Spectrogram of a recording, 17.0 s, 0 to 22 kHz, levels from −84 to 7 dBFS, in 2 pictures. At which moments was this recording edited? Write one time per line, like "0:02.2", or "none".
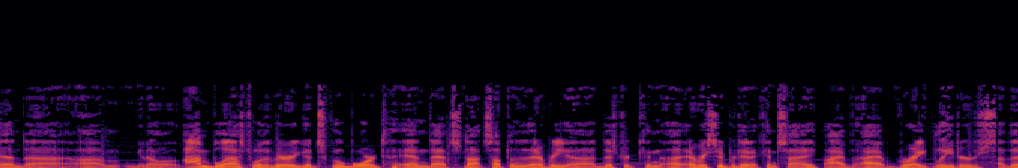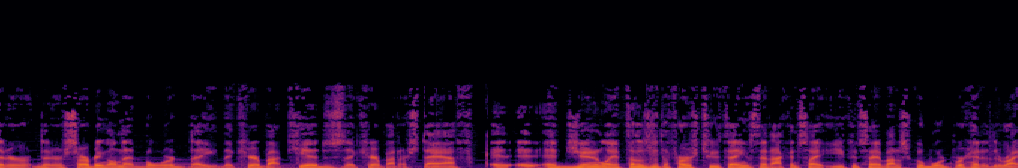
0:01.5
0:06.8
0:08.3
0:12.5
